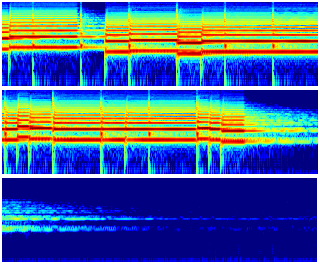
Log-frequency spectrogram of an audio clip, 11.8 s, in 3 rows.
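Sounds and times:
trumpet: 0:00.0 - 0:08.2.

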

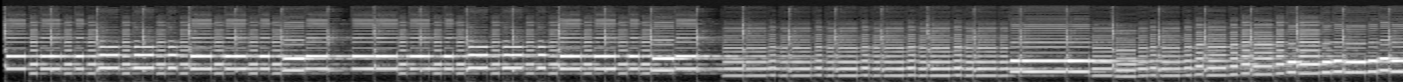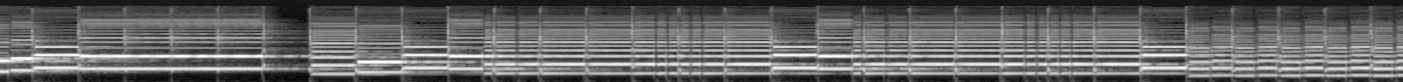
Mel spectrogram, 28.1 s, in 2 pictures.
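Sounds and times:
soprano saxophone: 0:00.0 - 0:28.0.

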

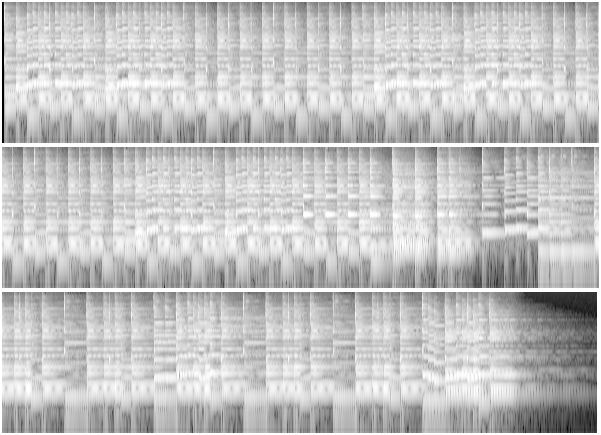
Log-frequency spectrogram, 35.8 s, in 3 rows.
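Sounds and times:
solo piano: 0:00.0 - 0:35.2.

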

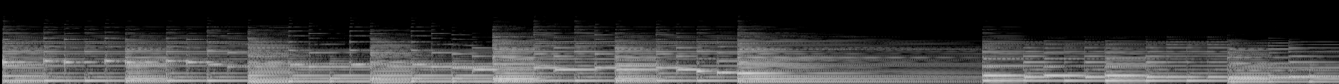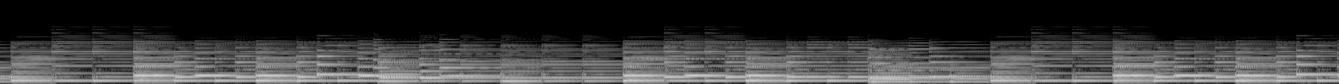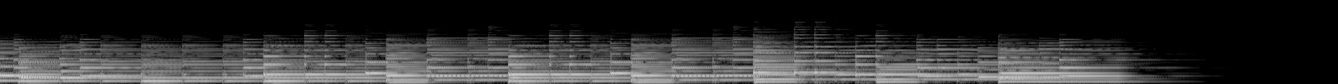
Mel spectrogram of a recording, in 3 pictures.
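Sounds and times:
piano solo: 0:00.0 - 0:38.8.

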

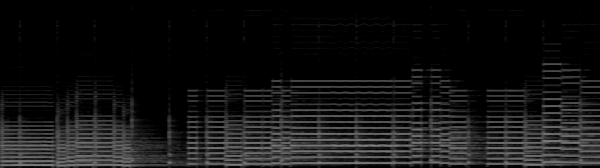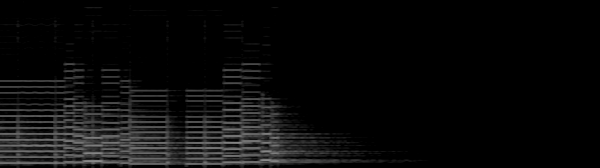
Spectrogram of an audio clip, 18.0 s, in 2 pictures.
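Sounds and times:
alto saxophone: 0:00.0 - 0:14.2.

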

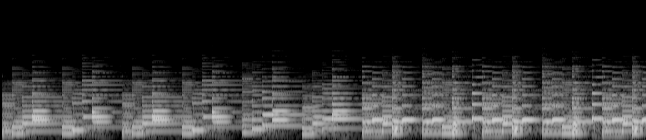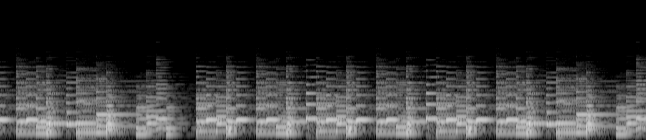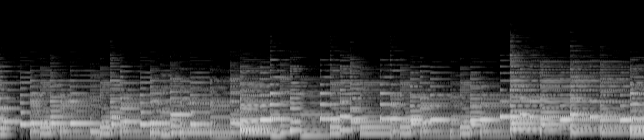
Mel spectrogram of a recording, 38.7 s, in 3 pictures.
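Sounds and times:
solo piano: 0:00.0 - 0:38.7.

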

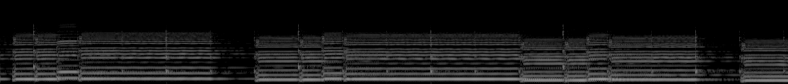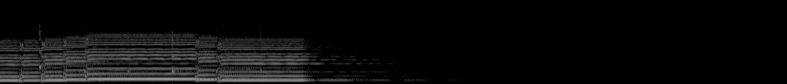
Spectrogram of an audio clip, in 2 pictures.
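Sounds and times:
viola: 0:00.0 - 0:11.8.

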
